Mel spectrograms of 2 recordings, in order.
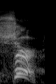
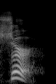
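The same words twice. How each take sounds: First: It is said loudly, with a raised voice. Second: It is said somewhat louder.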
